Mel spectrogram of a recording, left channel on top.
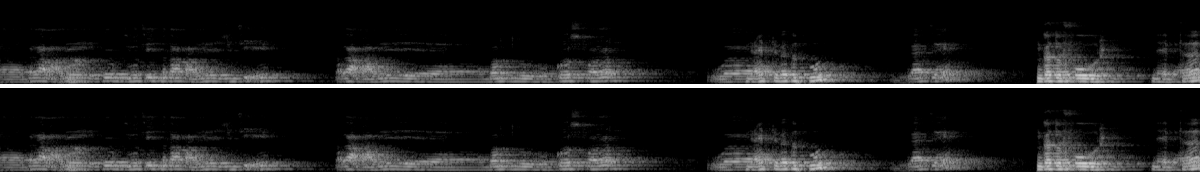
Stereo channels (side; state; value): both; identical; correlation 1.00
